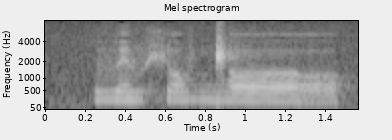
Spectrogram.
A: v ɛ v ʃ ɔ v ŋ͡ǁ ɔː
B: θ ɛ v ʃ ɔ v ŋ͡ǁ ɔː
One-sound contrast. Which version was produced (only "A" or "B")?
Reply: A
